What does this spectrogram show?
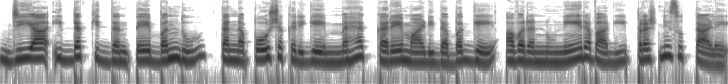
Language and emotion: Kannada, neutral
